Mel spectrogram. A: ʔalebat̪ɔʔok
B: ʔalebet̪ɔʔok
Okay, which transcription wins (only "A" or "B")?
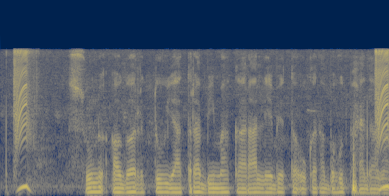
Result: B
